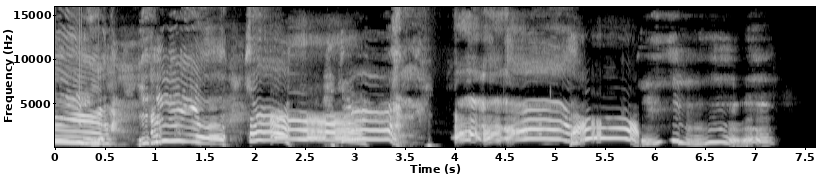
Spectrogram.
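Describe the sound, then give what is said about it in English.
A failed attempt at whistling with a dry mouth: a run of loud, squeaky, voiced tones that slide up and down in pitch, coming in about six uneven bursts with no clean whistle note. “Oh, that was a bad whistle.”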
